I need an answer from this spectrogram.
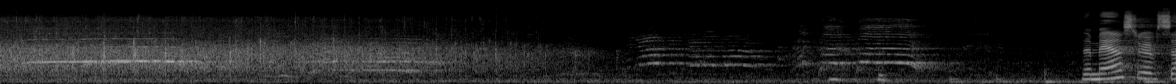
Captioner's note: applause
